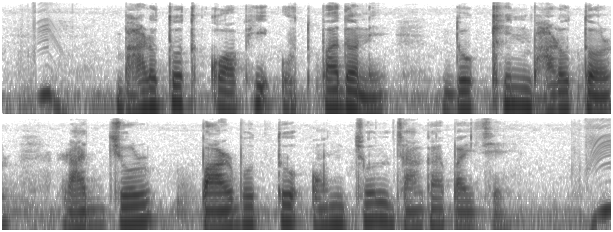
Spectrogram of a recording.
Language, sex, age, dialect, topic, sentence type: Bengali, male, 18-24, Rajbangshi, agriculture, statement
